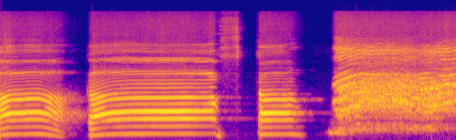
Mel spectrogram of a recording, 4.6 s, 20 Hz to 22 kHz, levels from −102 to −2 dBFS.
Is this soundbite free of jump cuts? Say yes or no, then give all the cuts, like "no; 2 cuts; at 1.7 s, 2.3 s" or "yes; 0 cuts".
yes; 0 cuts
